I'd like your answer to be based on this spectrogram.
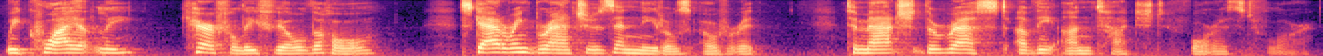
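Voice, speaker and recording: A mature woman reads her own literary prose to a live audience. Her voice sits a little low, and she takes her time with a very slow, measured delivery. The storytelling is solemn yet expressive. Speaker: author reading own work. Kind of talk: literary memoir reading at live event. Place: theater stage, live reading.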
